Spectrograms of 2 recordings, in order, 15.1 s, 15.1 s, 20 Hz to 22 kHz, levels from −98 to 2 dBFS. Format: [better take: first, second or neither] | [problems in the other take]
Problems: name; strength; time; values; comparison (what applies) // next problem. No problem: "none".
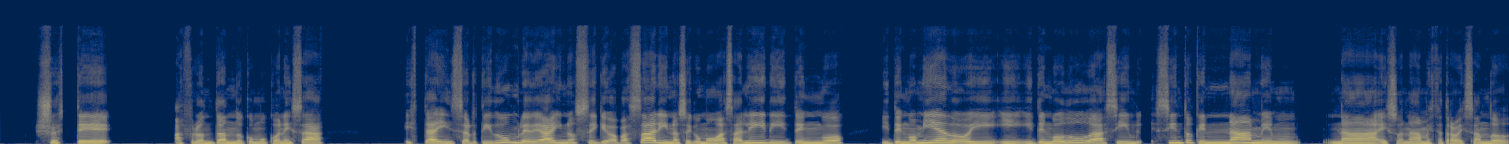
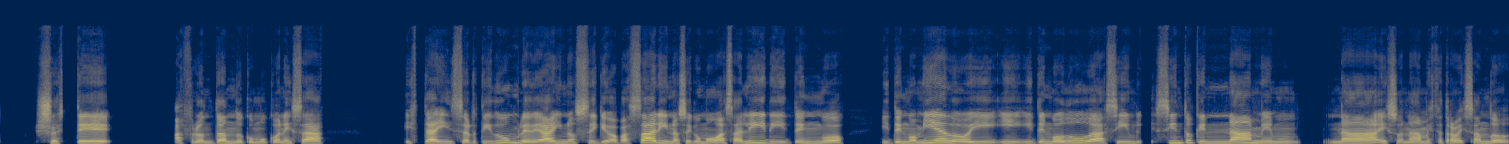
first | thin; somewhat; fading below 400 Hz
